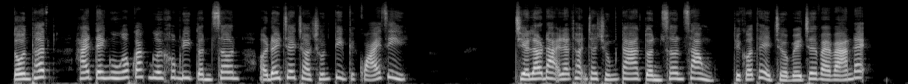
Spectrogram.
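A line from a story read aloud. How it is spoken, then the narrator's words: Loud, from afar. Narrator (Vietnamese): Giang Cửu từ xa đã lớn tiếng nói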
